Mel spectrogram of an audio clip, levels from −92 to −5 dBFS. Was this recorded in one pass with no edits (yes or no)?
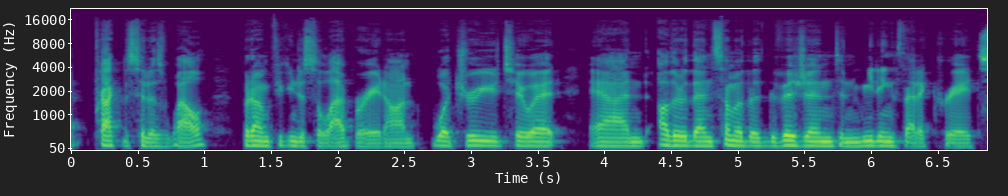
no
